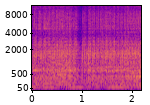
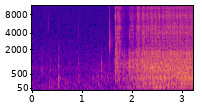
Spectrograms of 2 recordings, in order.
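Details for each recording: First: Longarm quilting machine stitching feathers: fast, even stitching with a hard, sharp punch on each stroke, not a clean sound; the dull needle is forcing through the fabric and needs replacing. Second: Longarm quilting machine stitching ruler-guided feathers on a quilt: steady, even stitching chatter that runs up smoothly and winds down cleanly, with no knocks or skips. The owner elsewhere suspects the needle needs changing, but the stitching sounds normal.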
